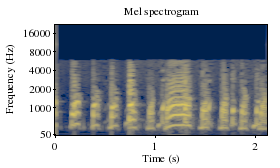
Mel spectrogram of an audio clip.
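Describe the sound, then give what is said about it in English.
A duck call blown to imitate a chicken: a rapid run of about a dozen loud clucks with one longer drawn-out squawk in the middle, no talking. “It's another duck call I have here. It's not really a chicken sound.”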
